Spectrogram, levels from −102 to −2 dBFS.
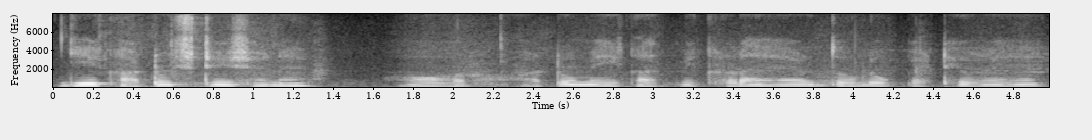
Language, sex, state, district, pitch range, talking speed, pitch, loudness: Hindi, female, Punjab, Pathankot, 175-195 Hz, 215 wpm, 180 Hz, -19 LUFS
